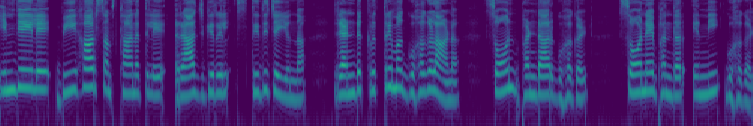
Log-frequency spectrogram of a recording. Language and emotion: Malayalam, neutral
